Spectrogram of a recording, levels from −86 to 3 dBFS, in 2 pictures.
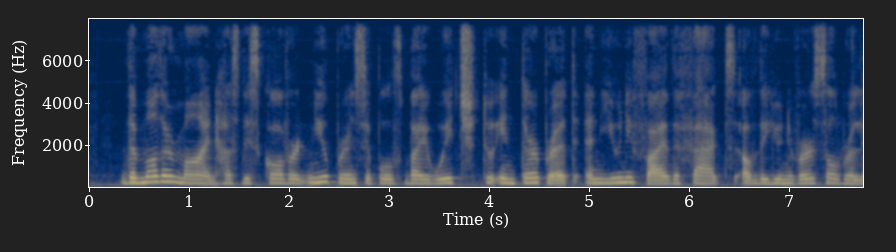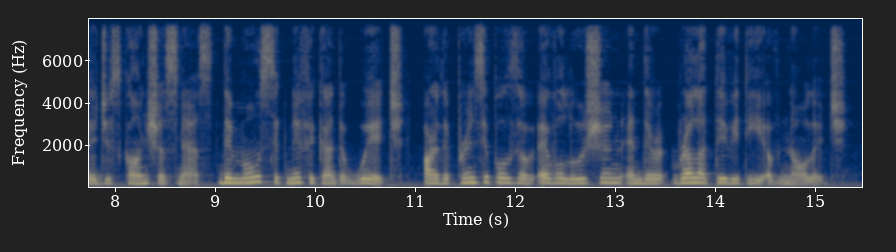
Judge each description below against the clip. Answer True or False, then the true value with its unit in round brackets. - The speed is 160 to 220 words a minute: False (140 wpm)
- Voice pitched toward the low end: False (200 Hz)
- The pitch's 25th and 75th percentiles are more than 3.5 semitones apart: False (2.5 semitones)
